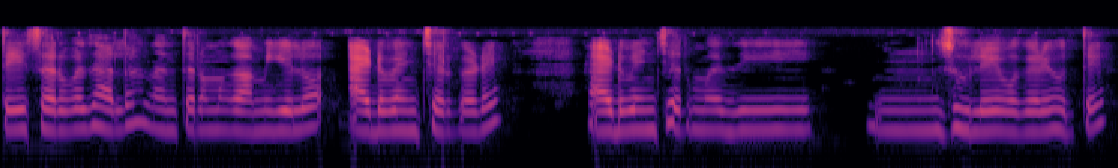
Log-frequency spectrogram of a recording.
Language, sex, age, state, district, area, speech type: Marathi, female, 18-30, Maharashtra, Wardha, rural, spontaneous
